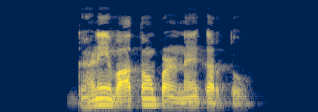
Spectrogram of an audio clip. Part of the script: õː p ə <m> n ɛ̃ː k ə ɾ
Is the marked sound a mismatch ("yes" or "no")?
yes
